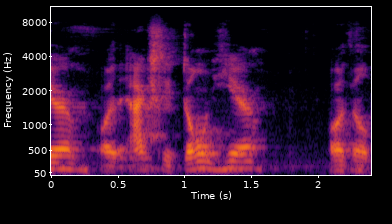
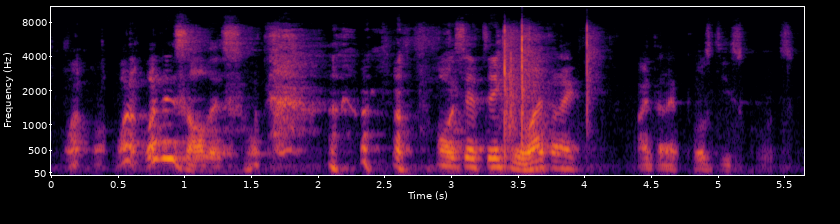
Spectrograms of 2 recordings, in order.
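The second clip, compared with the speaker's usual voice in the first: baffled self-questioning, breaking into a laugh; stammered "what, what", laughing at yourself; mock disbelief; 3 semitones higher than usual. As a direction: question your own past self in amused bewilderment. Mocks own past self in disbelief.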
